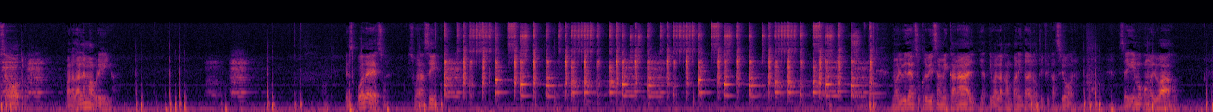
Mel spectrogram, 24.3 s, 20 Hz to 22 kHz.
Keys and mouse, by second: 6.3 F1, 22.5 F1.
